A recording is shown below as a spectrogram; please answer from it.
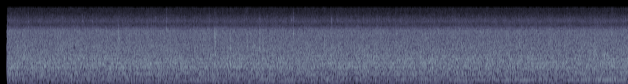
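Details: Heavy rain patters continuously throughout, a uniform broadband hiss with occasional louder drops and no animal voices.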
